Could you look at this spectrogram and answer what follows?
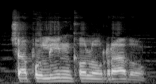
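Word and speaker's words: Chapulín Colorado: um Alejandra can you help me with this chapolin Colorado Ah that's how you say it and then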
